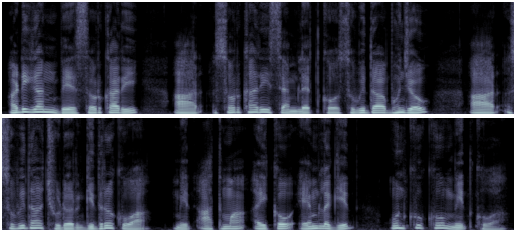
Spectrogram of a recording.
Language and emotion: Santali, neutral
